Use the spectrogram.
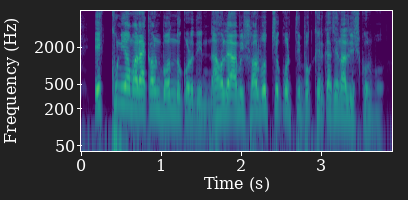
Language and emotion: Bengali, angry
